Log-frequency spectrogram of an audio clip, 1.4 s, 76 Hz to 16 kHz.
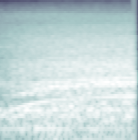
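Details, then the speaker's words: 2004 Arctic Cat 500 TBX ATV, warmed up at idle after an overheating repair with the fuse replaced: the cooling fan kicks on with an even whir over a steady idle, with no rubbing or ticking. Normal radiator fan operation. "So as long as the key's on and it's hot enough for it to need the fan will run. So that issue's fixed."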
